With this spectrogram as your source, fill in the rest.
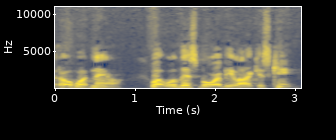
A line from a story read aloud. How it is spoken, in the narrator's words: a nervous remnant of people must have sighed and said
